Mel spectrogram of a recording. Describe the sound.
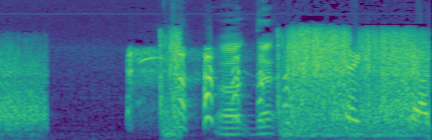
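An explosion sound effect: a noisy burst cuts off into a short silence, followed by several sharp blasting pops and then a loud, sustained rumbling roar.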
